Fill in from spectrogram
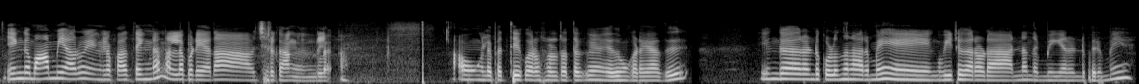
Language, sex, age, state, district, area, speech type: Tamil, female, 30-45, Tamil Nadu, Thanjavur, urban, spontaneous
